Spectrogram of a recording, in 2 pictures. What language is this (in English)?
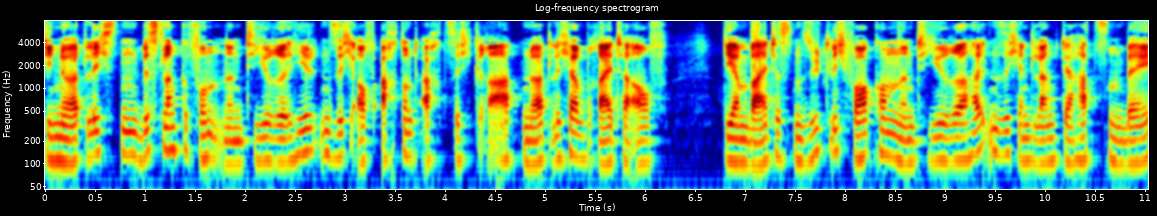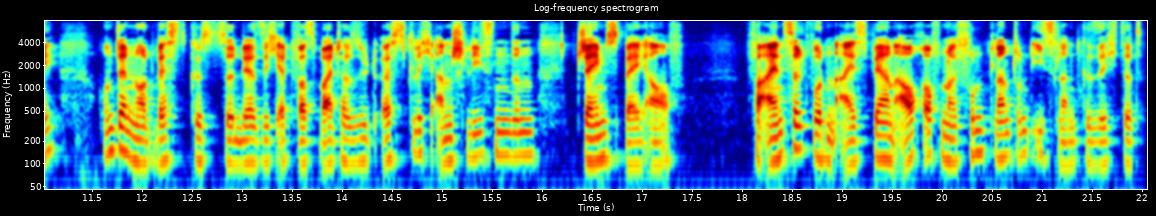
German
